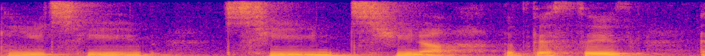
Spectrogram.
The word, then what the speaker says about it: YouTube: In American accent, we pronounce it like YouTube. So we say to, exactly like in words tune, tuna, tube, or student.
